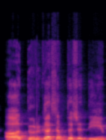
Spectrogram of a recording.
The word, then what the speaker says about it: Durga Saptashati: Durga Saptashati, when you get under the Guru, it changes.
